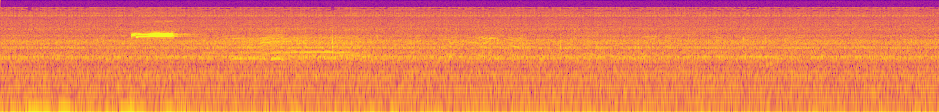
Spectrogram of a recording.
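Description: Wind buffeting a goal-mounted camera's microphone as a low rumble that eases off after about four seconds. A short, high whistle blast comes about a second and a half in, followed by faint distant shouts from across the field.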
